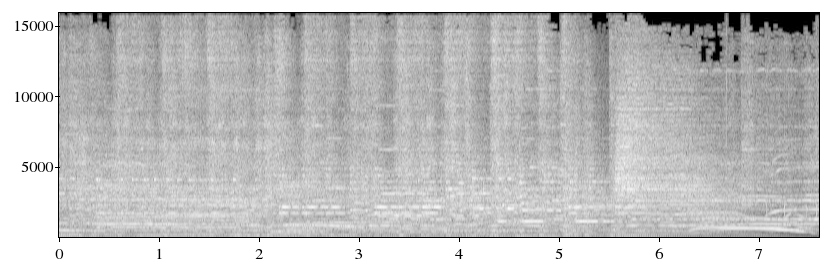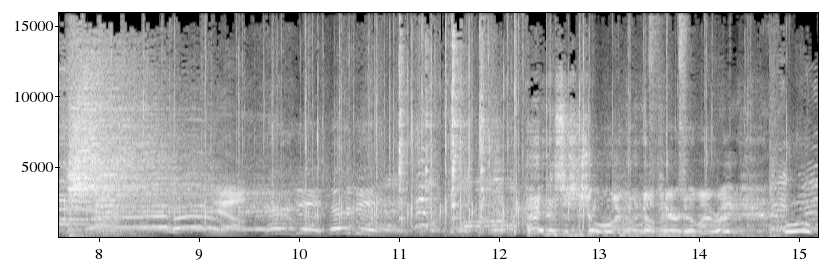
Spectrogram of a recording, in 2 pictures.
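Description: A live folk band of banjo, acoustic guitar, fiddle, washboard, bass and drums plays the last bars of a song, which ends a little over seven seconds in. Shouts and cheers from the audience follow.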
